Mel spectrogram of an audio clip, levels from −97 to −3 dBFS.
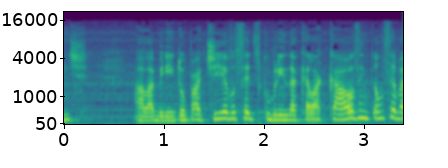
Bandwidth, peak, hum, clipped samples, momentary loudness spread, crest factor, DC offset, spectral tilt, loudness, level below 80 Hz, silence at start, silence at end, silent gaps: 16 kHz; -4 dBFS; none; under 0.1%; 7 LU; 14 dB; under 0.1%; -5.5 dB/octave; -17 LUFS; -48 dBFS; 0 s; 0 s; none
